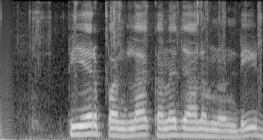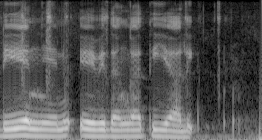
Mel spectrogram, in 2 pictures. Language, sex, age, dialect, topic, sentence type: Telugu, male, 18-24, Telangana, agriculture, question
